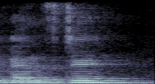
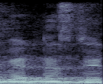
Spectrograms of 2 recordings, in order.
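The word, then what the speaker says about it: Wednesday: किसी तीसरे से पूछें या किसी से भी पूछ लें तो वही 7 दिन बताएगा, संडे मंडे ट्यूसडे वेंसडे। वैसे वेडनेसडे नहीं होता, इट्स प्रोनाउंस्ड एज वेंसडे।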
